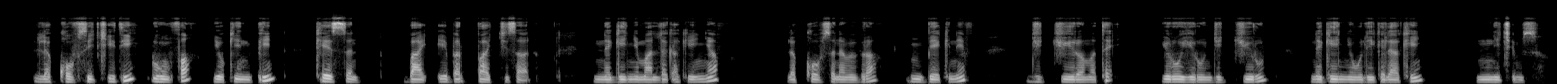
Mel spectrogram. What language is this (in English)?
Oromo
